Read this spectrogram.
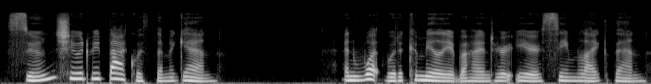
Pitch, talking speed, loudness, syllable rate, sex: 180 Hz, 175 wpm, -16 LUFS, 4.4 syllables/s, female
